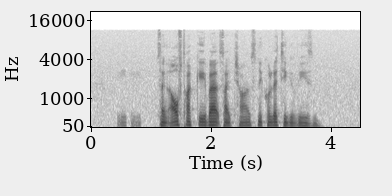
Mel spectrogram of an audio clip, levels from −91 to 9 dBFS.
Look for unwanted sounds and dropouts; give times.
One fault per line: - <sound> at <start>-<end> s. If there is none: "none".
- laugh at 0.4-0.8 s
